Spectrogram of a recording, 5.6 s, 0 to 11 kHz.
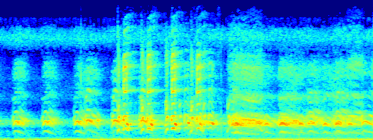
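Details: Evening gathering of crows, August 2026: a few evenly spaced single caws open, then more birds join until the harsh calls overlap into a steady, dense chorus.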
